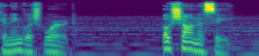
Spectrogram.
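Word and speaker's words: O'Shaughnessy: Americans sometimes say osi or o shagni like the gh is doing something heavy. The corrected version is o sha. Sha like sha then n then c. O sha. Try it. O sha again. O sha. Memory trick. Ignore that gh completely and aim for the rhythm.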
